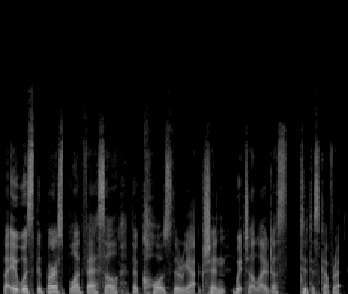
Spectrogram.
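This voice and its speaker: A woman's voice: lowish voice, steady tone, brisk, gravelly, darkish tone, dry recording, studio quality. A young woman from Scotland, a rugby player, chatting casually as a podcast guest, laughing often and restarting her sentences.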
